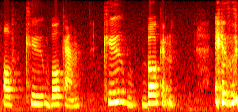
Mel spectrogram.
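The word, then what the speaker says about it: Cù Bòcan: online with the correct pronunciation of ku balkam ku balkan is the correct pronunciation not cuba can as i have just been calling it i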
